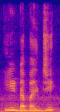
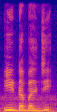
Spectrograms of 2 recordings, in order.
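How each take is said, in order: The two takes are said the same way.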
